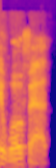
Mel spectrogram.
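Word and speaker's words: Wo Fat: So you're going to tell me, I call it Woofat. Am I saying it right? I say Wofat.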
